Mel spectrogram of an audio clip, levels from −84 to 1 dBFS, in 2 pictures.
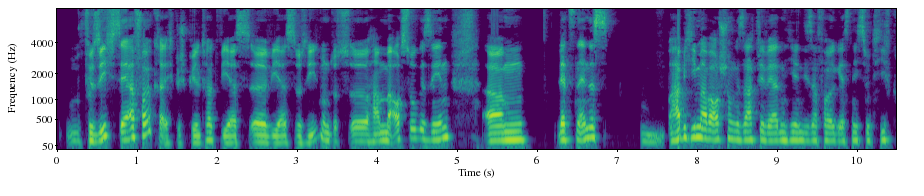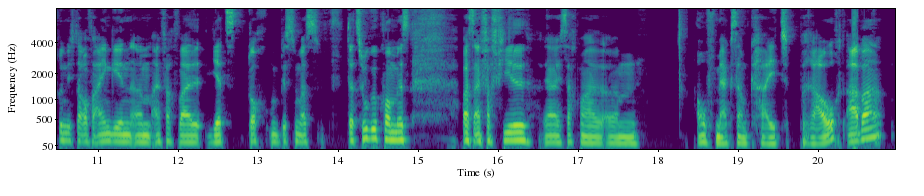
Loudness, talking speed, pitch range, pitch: -18 LUFS, 185 wpm, 100-130 Hz, 115 Hz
